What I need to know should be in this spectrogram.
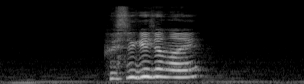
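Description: A young woman speaks briefly in a high, drawn-out voice close to a microphone.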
